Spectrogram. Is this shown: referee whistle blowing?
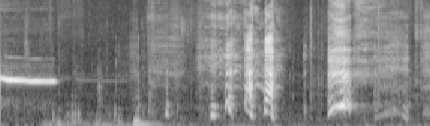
yes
